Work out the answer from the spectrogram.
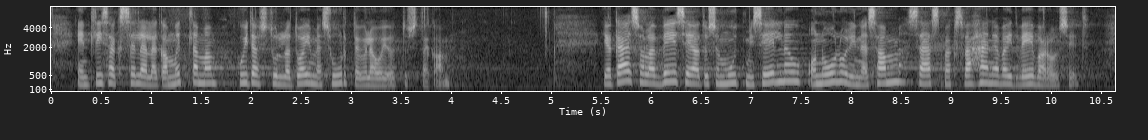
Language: Estonian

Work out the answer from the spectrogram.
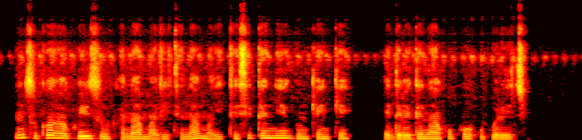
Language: Igbo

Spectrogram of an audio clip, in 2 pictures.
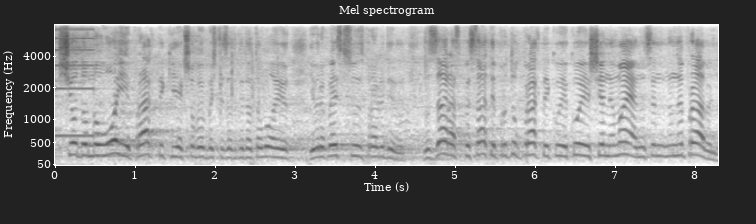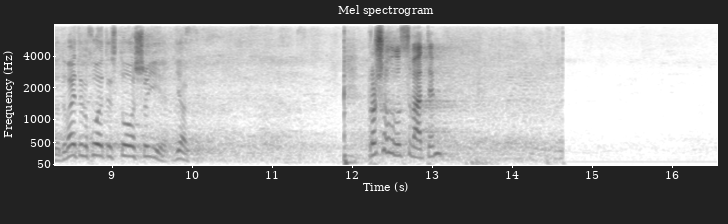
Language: Ukrainian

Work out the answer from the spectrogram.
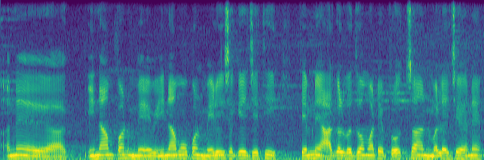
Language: Gujarati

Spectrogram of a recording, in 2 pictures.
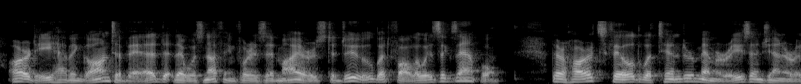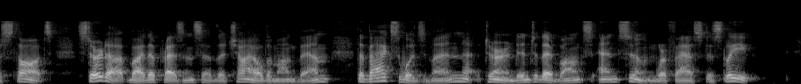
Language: English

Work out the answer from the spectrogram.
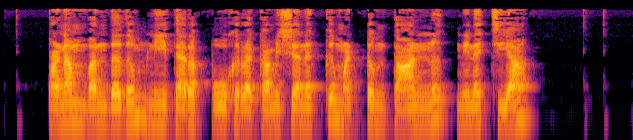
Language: Tamil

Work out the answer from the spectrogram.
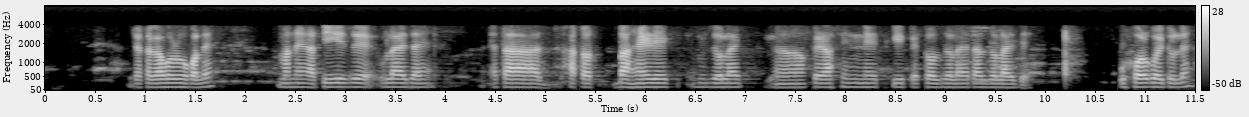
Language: Assamese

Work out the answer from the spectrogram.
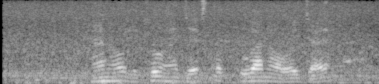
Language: Loarki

